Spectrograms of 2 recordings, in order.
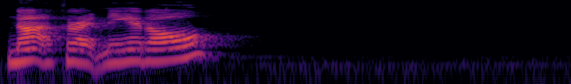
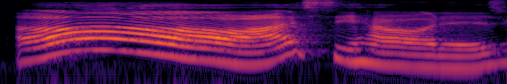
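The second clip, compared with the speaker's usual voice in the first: mock offended; 9 dB louder, much slower than usual. Playful mock indignation.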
